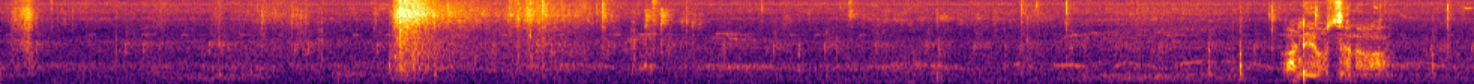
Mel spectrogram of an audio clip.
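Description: Leafy branches rustle and snap close by.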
